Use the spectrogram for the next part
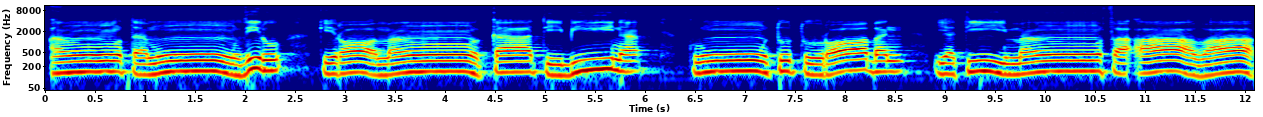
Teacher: एक अलिफ के बराबर इख्फा करना पड़ेगा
